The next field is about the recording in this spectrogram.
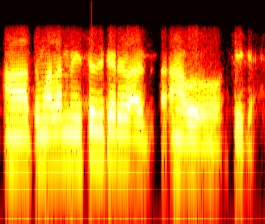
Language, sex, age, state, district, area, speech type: Marathi, male, 18-30, Maharashtra, Sangli, urban, conversation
